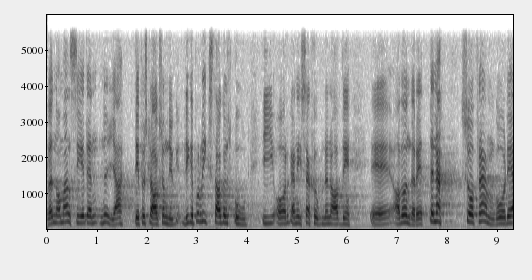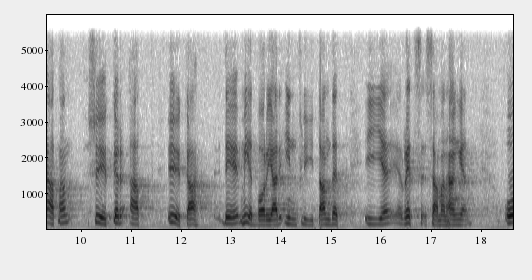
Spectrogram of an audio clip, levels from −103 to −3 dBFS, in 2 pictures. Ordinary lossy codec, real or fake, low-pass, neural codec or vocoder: none; real; 5.4 kHz; none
